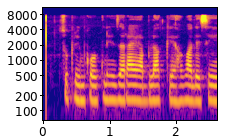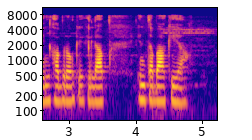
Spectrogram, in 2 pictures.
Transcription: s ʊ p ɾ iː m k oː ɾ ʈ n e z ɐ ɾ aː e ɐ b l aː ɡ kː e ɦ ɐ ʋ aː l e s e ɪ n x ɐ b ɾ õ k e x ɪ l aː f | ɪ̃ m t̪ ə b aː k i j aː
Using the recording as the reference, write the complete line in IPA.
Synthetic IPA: s ʊ p ɾ iː m k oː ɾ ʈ n e z ɐ ɾ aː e ɐ b l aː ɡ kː e ɦ ɐ ʋ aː l e s e ɪ n x ɐ b ɾ õ k e x ɪ l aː f | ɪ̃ n t̪ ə b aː k i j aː

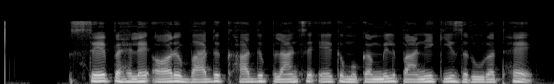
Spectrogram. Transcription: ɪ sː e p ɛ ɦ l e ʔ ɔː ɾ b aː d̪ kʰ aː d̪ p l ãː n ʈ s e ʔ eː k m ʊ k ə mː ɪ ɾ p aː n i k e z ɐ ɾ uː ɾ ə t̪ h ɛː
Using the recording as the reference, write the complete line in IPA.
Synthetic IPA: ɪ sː e p ɛ ɦ l e ʔ ɔː ɾ b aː d̪ kʰ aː d̪ p l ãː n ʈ s e ʔ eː k m ʊ k ə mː ɪ l p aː n i k i z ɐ ɾ uː ɾ ə t̪ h ɛː

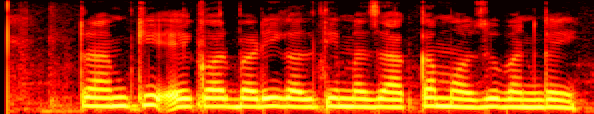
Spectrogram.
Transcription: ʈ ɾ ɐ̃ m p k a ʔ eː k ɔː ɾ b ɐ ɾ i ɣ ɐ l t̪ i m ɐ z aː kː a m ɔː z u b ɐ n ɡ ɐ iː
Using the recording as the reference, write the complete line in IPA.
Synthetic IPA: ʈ ɾ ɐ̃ m p k i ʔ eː k ɔː ɾ b ɐ ɽ i ɣ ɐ l t̪ i m ɐ z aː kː a m ɔː z u b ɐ n ɡ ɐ iː

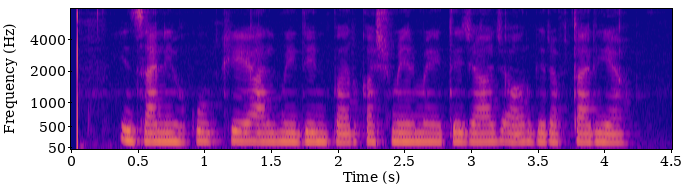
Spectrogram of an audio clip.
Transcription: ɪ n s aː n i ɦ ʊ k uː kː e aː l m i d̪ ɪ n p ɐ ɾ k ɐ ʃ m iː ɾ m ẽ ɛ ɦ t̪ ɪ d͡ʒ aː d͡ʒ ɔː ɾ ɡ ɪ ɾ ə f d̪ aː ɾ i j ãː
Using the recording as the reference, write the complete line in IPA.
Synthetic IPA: ɪ n s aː n i ɦ ʊ k uː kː e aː l m i d̪ ɪ n p ɐ ɾ k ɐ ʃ m iː ɾ m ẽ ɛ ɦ t̪ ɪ d͡ʒ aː d͡ʒ ɔː ɾ ɡ ɪ ɾ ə f t̪ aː ɾ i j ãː

